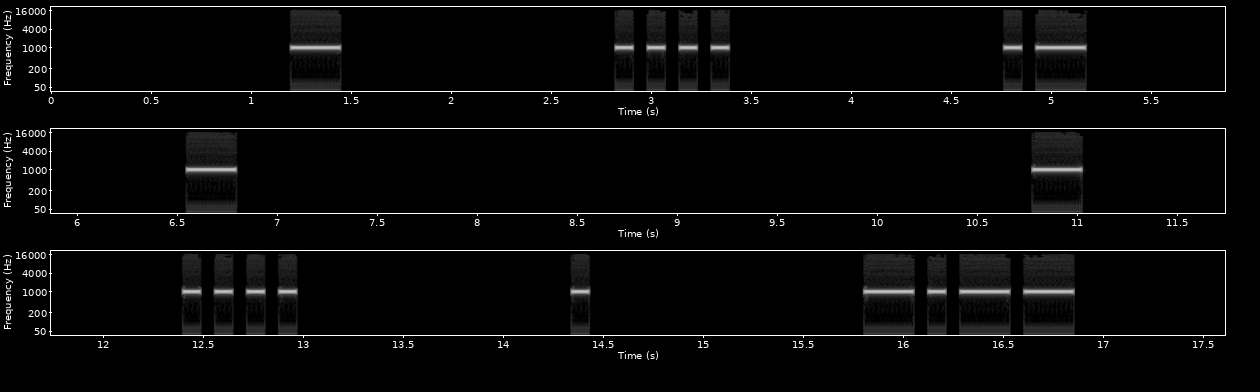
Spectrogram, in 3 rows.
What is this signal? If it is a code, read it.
Morse code, heard as a keyed tone, about 15 wpm, spaced as for 5 wpm, 1000 Hz. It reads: THAT THEY
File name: qotdfiles / 5wpm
